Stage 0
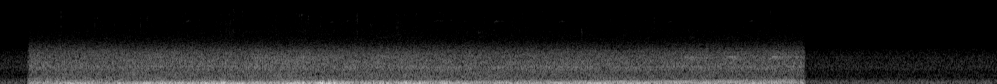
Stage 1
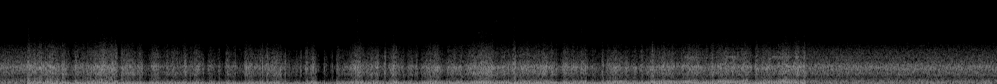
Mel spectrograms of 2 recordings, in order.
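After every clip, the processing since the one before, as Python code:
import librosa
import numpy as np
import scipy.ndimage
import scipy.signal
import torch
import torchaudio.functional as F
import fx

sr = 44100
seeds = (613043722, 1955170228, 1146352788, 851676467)

y = fx.band_shelf(x, sr, hz=640.0, db=10.5, octaves=1.2)
y = fx.over_compress(y, sr, threshold_db=-35.0, ratio=-1.0)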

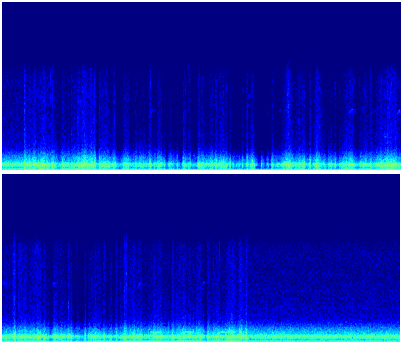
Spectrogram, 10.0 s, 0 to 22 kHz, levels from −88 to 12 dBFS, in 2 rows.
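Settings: y = x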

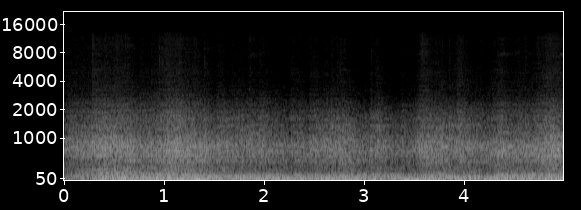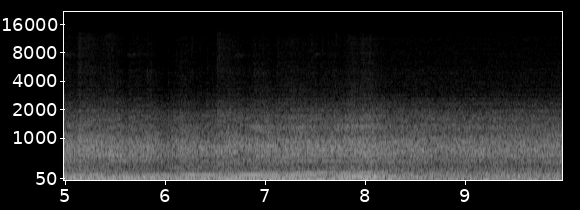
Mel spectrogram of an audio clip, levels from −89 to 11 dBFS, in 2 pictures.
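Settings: y = fx.room_shoebox(x, sr, seeds[0], volume_m3=760.0, walls='mixed', distance_m=2.9)
y = F.gain(torch.from_numpy(y), -5.5).numpy()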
